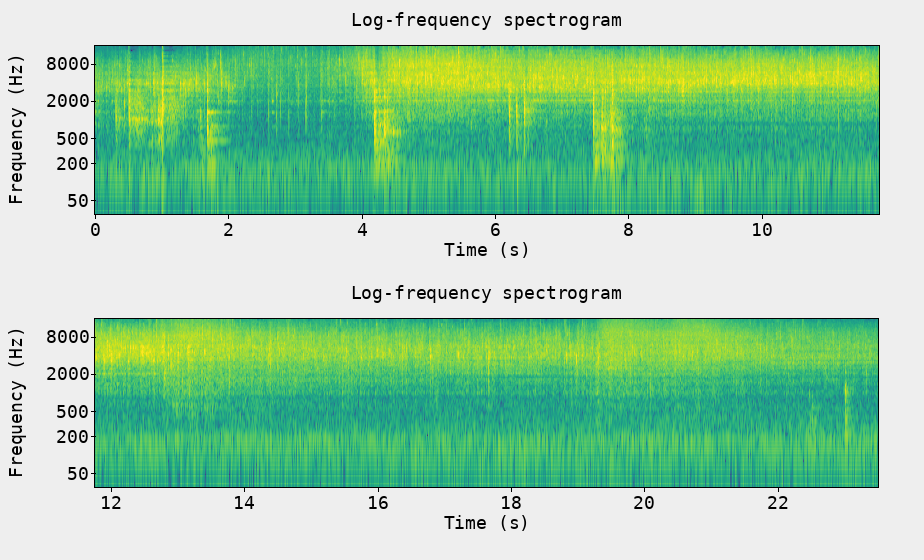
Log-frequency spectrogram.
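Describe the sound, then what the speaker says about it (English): Chicken breast frying in a pan for a creamy skillet dish gives a steady close sizzle throughout, with a few louder clatters and scrapes of the utensil against the pan near the start. "I'll place it in my frying pan."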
